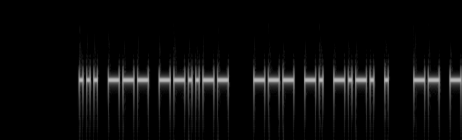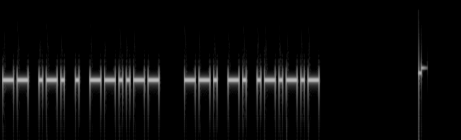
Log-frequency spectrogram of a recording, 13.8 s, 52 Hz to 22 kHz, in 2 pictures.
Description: Morse code, heard as a keyed tone, about 22 wpm, 700 Hz. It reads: SO, ONCE MORE, GN.
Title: Sentences from Top 300 Words and Abbreviations 22wpm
